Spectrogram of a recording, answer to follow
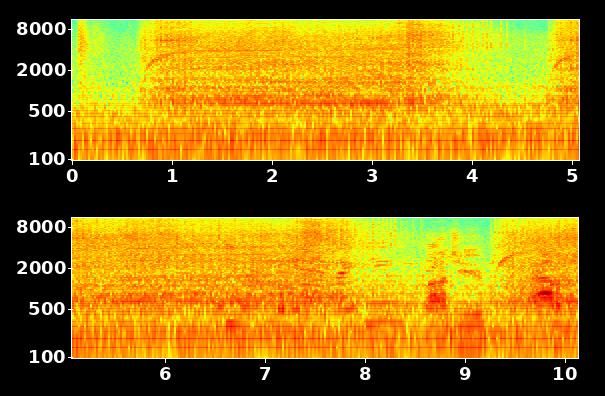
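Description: Electric carving knife running as it cuts through smoked meat. Its motor buzz rises in pitch just after the start, drops away briefly around four seconds and spins up again near five. Voices come in near the end.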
